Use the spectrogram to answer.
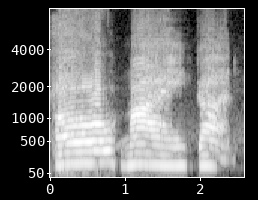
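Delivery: a long stunned groan of oh my god; drawn-out oh my god. Real, not acted. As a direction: stretch it out in shock. Townsfolk suddenly attack him.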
